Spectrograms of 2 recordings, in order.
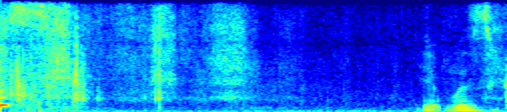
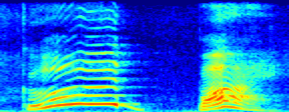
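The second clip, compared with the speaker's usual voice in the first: much higher, a little louder farewell; high character goodbye; 11 semitones higher, 4 dB louder than usual. Acted. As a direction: sing the goodbye up high in another voice. Repeated goodbye exchange.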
